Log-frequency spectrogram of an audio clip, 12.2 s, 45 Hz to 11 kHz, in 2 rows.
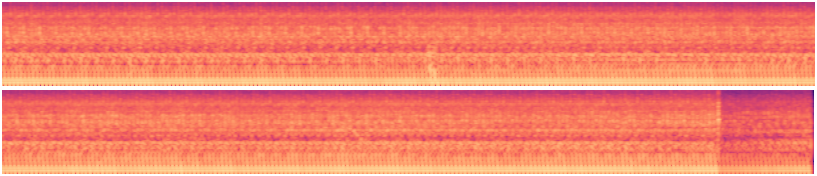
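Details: BMW N47 diesel engine, first start after timing chain replacement and reinstallation; earlier failure to start was a flat battery lacking amperage. Even diesel clatter at steady idle, rhythm constant with no misses or hunting; normal healthy idle.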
